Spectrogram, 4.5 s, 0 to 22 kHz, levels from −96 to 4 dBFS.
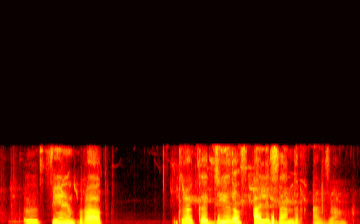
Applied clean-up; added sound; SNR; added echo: neural mask model RNNoise.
